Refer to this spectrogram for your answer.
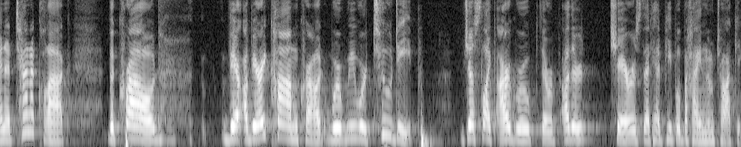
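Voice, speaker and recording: A woman's fairly high voice with ordinary pitch variation, at a moderate pace with long, frequent pauses. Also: very clean recording, silent background. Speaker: resident speaking at public hearing. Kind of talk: public comment.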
